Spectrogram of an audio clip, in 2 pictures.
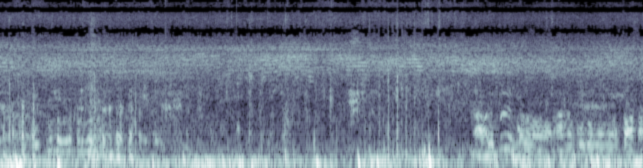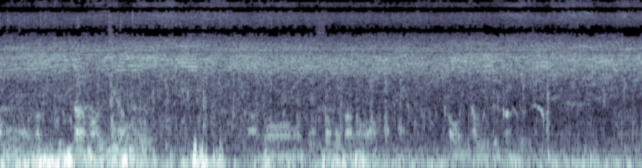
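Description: Puppies scuffle and bump against the microphone.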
